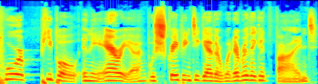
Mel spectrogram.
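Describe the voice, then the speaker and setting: A woman talks at a moderate pace with a fairly low pitch. Her voice has vocal fry and lively intonation. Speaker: podcast co-host. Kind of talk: casual podcast conversation.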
